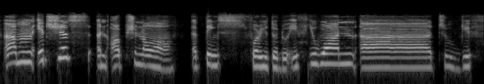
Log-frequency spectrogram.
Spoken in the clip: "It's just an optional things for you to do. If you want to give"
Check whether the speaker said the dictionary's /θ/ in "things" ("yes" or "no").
no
